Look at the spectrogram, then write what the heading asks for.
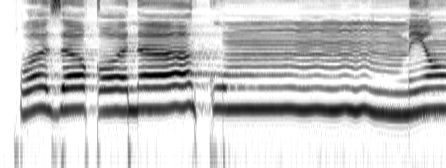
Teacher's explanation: mim yang sukun ini dileburkan ke mim kedua. Jadi kita langsung fokus lihat mim kedua sambil jangan lupa tahan dulu dengungannya. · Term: idgham mimi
